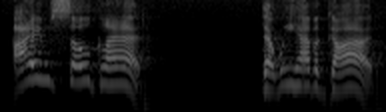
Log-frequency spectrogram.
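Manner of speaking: high, loud and slow preached praise; slow emphatic preaching. Acted. Preacher praising God to the congregation, slow loud and high. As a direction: stretch each word out with fervor. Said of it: "preaching climax".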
